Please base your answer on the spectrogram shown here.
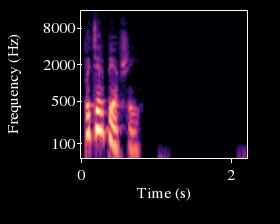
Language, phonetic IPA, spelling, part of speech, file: Russian, [pətʲɪrˈpʲefʂɨj], потерпевший, verb / adjective / noun, Ru-потерпевший.ogg
- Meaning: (verb) past active perfective participle of потерпе́ть (poterpétʹ); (adjective) injured, wronged; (noun) victim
